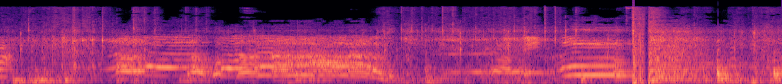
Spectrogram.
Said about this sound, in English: It's his shot. He tried to shoot the officer. They shoot him.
